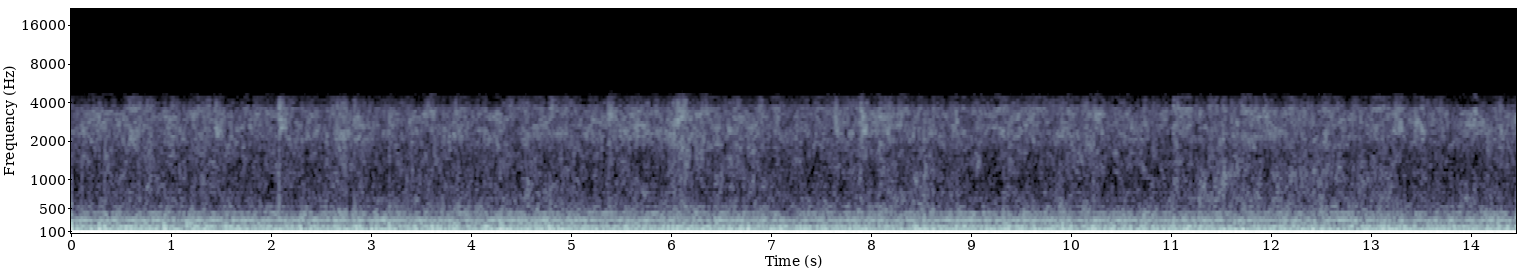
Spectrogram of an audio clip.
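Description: Steady loud low hum with a faint hiss above it, unchanging throughout.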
